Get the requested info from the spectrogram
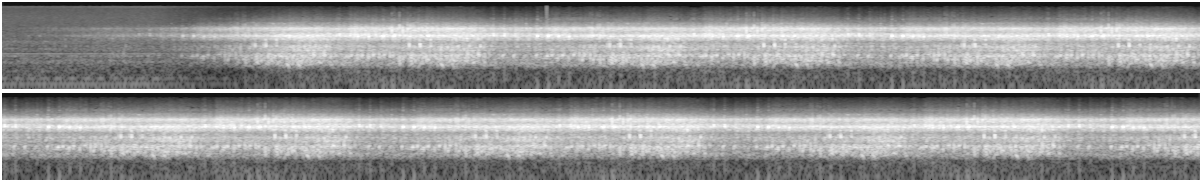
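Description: Rushing, bubbling water fades in over a couple of seconds and then runs steadily, with an irregular gurgling flicker.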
